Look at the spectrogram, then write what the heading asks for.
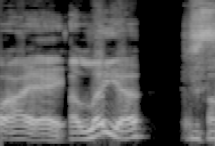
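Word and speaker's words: Aelia: I don't know a e l i a aaliah just say it like that okay my name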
